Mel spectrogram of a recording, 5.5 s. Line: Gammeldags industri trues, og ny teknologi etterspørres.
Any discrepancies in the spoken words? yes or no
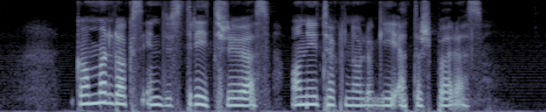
no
